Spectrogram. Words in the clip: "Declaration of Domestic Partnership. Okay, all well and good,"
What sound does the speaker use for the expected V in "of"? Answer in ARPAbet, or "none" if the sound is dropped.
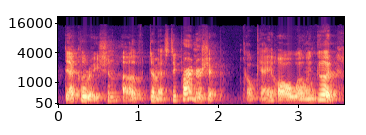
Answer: V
